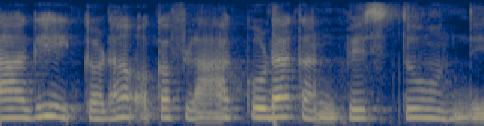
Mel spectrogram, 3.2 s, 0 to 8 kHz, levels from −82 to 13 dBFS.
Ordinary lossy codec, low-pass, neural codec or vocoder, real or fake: none; 7.2 kHz; vocoder, 22.05 kHz, 80 mel bands, WaveNeXt; fake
